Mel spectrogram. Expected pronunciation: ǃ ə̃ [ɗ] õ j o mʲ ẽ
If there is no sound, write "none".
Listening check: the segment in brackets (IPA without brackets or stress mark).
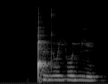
d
